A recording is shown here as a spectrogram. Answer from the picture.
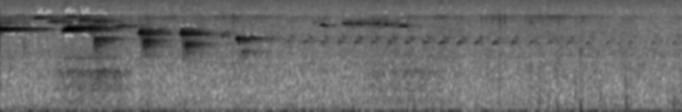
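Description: Faint birdsong: a few clear whistled notes stepping down in pitch, then a fast run of short repeated chirps, with a low rumble beneath.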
